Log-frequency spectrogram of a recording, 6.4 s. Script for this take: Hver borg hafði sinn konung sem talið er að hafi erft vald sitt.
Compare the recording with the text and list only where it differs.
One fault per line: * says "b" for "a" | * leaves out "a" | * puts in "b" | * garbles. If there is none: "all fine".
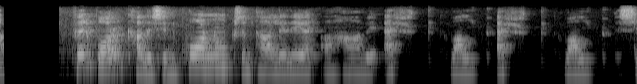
* puts in "erft vald"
